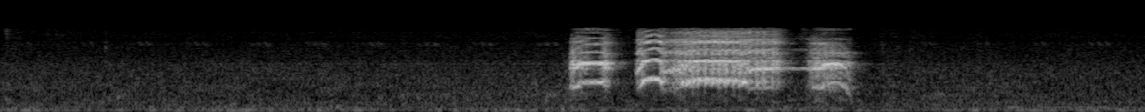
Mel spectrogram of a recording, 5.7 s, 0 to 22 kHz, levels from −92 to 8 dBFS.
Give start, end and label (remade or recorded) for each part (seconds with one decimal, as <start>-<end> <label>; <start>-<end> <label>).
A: 0.0-1.1 recorded; 1.1-4.5 remade; 4.5-5.7 recorded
